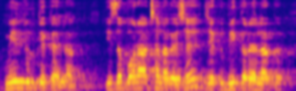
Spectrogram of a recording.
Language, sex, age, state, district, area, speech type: Maithili, male, 30-45, Bihar, Sitamarhi, urban, spontaneous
